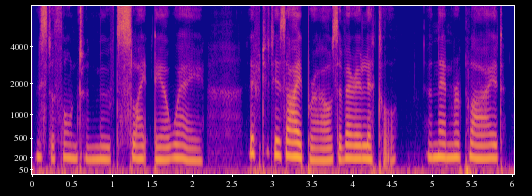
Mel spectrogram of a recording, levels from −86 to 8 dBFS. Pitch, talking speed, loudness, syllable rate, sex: 190 Hz, 140 wpm, -20 LUFS, 4.7 syllables/s, female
